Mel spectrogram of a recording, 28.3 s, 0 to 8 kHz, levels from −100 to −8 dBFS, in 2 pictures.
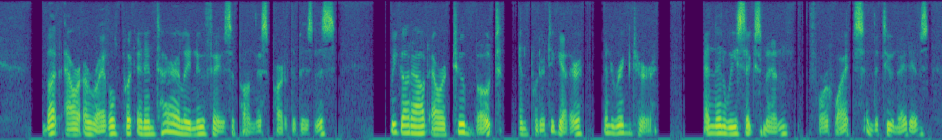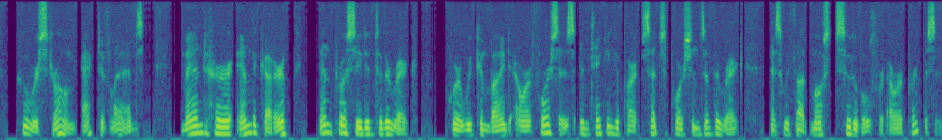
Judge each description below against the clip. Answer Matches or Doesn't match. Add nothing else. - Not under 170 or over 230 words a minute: Doesn't match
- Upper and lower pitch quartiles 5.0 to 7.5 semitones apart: Matches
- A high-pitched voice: Doesn't match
